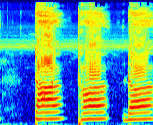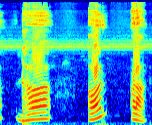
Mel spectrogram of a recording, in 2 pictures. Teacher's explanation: देखिए विद्यार्थियों, मूर्धन्या वर्णा का तात्पर्य होता है मूर्धन्य वर्ण, यानी मूर्धा से उच्चरित होने वाले वर्ण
